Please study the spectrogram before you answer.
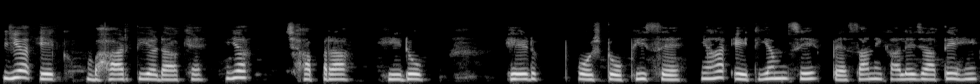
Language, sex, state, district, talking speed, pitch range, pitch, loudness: Hindi, female, Bihar, Saran, 115 wpm, 230-260 Hz, 240 Hz, -16 LUFS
